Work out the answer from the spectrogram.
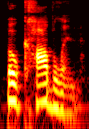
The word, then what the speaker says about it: Bokoblin: like hydrocity it's hydrocity bokoblin it's like goblin not boko blind but uh you know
